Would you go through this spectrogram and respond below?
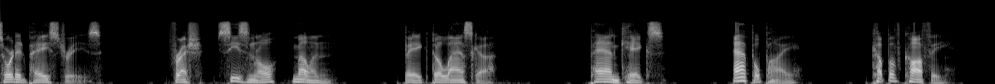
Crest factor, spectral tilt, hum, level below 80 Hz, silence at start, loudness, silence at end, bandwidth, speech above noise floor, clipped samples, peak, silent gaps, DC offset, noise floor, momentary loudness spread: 22 dB; -4 dB/octave; none; -42 dBFS; 0 s; -22 LUFS; 0.5 s; 8 kHz; 52 dB; under 0.1%; 0 dBFS; none; under 0.1%; -73 dBFS; 12 LU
